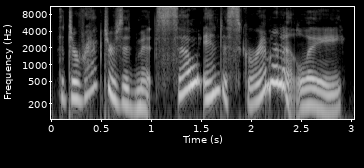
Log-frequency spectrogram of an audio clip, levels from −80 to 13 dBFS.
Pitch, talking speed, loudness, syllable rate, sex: 255 Hz, 100 wpm, -14 LUFS, 4.8 syllables/s, female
